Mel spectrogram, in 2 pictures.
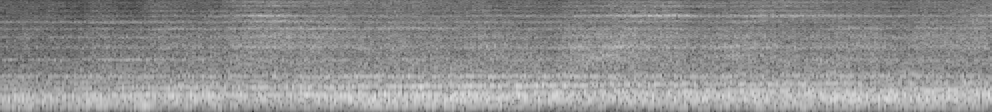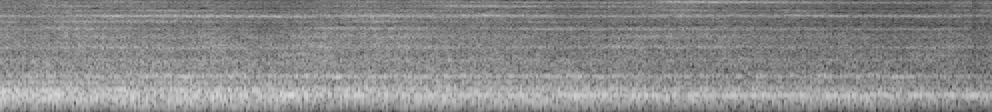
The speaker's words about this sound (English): and finally the train leaves.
